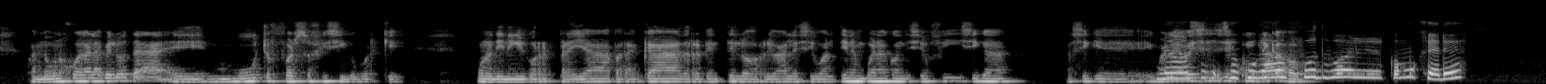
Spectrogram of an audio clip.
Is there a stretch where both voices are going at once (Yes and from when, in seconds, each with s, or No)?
Yes, from 11.6 s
